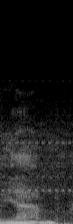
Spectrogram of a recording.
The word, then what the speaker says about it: iamb: Yam, I-M-B, or lamb? Nah, it's a yam.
